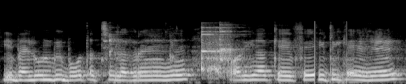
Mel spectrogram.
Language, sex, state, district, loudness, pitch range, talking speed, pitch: Hindi, female, Rajasthan, Jaipur, -13 LUFS, 200-215 Hz, 175 wpm, 210 Hz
